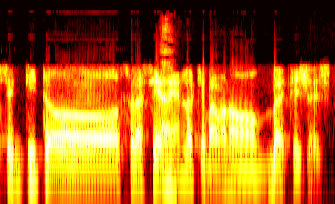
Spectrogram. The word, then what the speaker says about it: Buttigieg: Allora, direi che avrebbe più plausibile Buttigieg.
